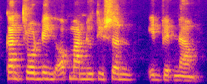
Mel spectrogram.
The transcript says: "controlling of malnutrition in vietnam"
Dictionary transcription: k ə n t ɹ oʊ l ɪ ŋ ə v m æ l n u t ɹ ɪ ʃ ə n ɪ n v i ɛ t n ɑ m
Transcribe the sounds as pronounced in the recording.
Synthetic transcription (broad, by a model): k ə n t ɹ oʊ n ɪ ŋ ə p m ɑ n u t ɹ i s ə n ɪ n v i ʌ t n ɑ m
